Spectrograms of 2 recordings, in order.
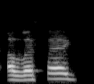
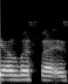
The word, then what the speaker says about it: Elisa: And it's under Alyssa Gabrielle Donahue, just a little product placement. And the Alyssa is spelled E-L-I-S-A, not the normal assumption.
